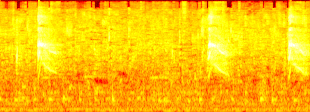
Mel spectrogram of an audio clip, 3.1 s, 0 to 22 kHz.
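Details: Albino champion long-tailed shrike of 2020, recorded as a lure for non-singing birds: three loud harsh downward-sweeping squawks spaced irregularly over a faint background.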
